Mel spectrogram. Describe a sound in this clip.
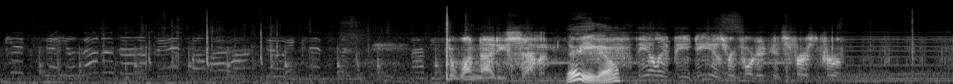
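A radio loudspeaker plays warbling, squealing tones that break up and change quickly.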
